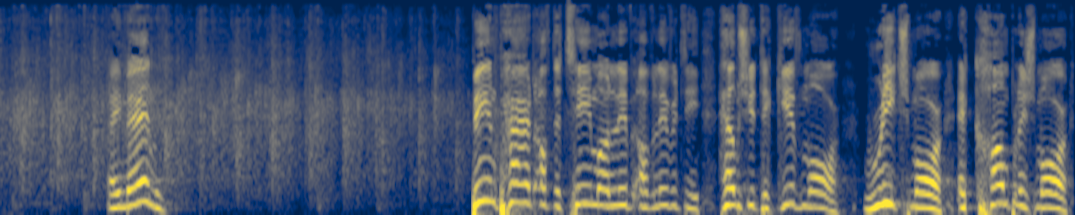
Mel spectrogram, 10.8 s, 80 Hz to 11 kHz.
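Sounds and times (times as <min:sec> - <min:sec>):
church congregation applause: 0:00.0 - 0:05.2
speech: 0:01.1 - 0:01.8, 0:04.8 - 0:10.7.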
